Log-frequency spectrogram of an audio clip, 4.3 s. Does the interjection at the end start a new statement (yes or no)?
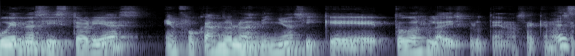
yes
